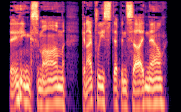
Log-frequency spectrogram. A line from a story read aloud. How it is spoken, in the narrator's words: Finn laughed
